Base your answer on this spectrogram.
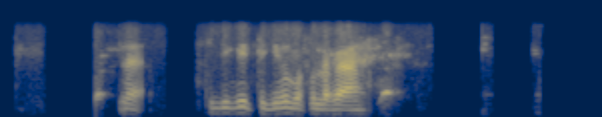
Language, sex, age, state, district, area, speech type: Santali, male, 18-30, West Bengal, Birbhum, rural, conversation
